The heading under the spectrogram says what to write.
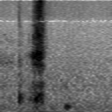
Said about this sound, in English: I got the burps and hiccups all at once happening here.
